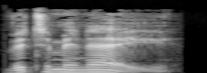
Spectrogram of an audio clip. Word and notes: vitamin a: British English

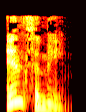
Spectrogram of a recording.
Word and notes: enthymeme: British English

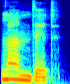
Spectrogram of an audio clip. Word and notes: landed: British English

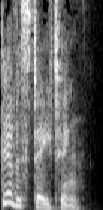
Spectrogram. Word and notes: devastating: British English

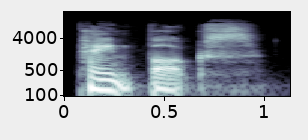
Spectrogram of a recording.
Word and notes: paintbox: British English

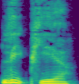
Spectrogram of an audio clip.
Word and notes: leap year: British English

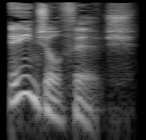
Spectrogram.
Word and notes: angelfish: British English

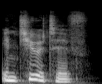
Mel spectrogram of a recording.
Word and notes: intuitive: British English

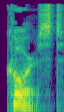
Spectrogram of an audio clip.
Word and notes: coursed: British English

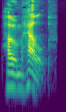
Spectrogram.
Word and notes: home help: British English

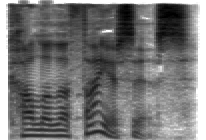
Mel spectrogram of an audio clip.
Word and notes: cholelithiasis: British English

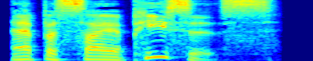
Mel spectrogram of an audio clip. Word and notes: aposiopesis: British English

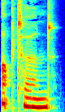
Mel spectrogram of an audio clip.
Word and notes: upturned: British English

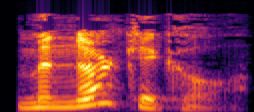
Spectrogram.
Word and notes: monarchical: British English

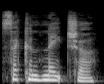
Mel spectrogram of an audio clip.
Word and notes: second nature: British English

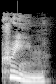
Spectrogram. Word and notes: cream: British English

